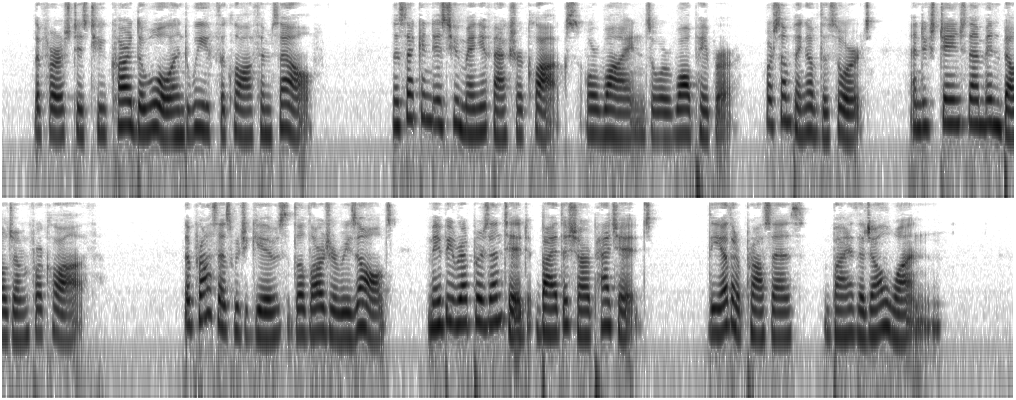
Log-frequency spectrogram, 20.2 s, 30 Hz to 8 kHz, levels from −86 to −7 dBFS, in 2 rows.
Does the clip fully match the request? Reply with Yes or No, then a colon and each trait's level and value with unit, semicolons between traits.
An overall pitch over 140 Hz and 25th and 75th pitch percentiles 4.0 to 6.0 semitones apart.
Yes: high, 190 Hz; average, 4.3 semitones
